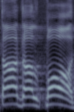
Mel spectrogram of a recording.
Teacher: मखरज है जबान का सिरा और ऊपर के दांतों की जड़ों से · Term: हुरूफ़े नित्रिया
